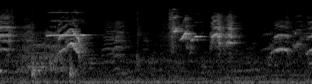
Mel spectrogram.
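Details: An African grey parrot gives three short bursts of high whistles and raspy squawks about a second apart, with faint background hiss.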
